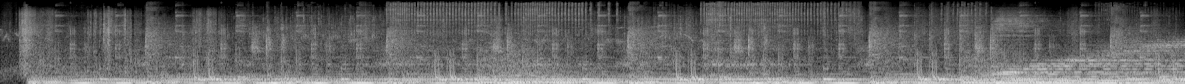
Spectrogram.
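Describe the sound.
Loud car engine rumble with rattling as a vehicle pulls away, steady and dense for the whole stretch with no voices.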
